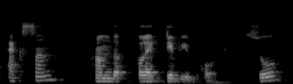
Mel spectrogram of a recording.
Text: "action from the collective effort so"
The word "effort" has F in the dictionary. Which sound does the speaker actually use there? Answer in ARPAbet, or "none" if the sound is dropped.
P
